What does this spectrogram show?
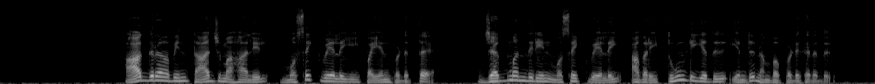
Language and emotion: Tamil, neutral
